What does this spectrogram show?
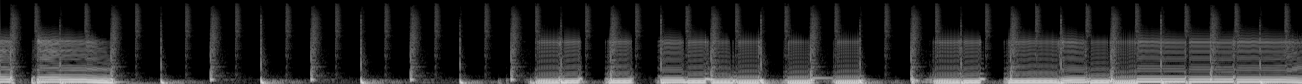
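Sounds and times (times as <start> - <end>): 
bass guitar played finger style through tube overdrive and amp simulator: 0.0 - 1.4, 5.3 - 13.0
drum loop: 0.0 - 13.0.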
